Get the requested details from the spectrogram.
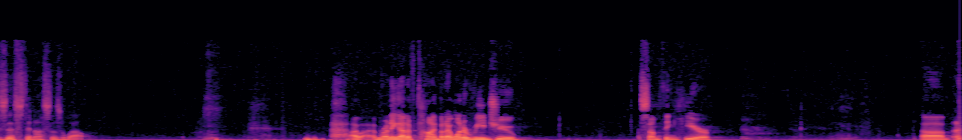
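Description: A man speaks calmly into a microphone, reading out.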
